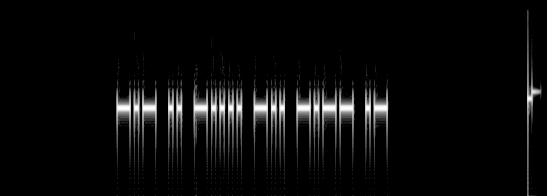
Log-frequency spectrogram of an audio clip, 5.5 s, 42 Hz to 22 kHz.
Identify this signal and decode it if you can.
Morse code, heard as a keyed tone, about 28 wpm, 700 Hz. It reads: KI6DYA
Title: USA Call Signs - 6 Characters - 3x Character Spacing - 28wpm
